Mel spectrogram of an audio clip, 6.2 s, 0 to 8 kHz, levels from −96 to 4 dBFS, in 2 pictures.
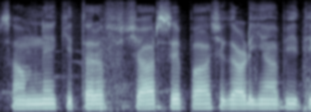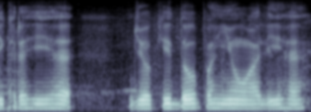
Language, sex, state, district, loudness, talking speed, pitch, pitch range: Hindi, male, Jharkhand, Ranchi, -17 LUFS, 165 wpm, 115 Hz, 110-115 Hz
